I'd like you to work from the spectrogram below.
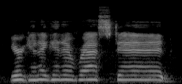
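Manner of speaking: high, slow mock yell at skateboarders; hammed-up guard's yell, pitched high and drawn out; mock angry yell. Guard yelling at skateboarders, a hammed-up high slow yell.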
